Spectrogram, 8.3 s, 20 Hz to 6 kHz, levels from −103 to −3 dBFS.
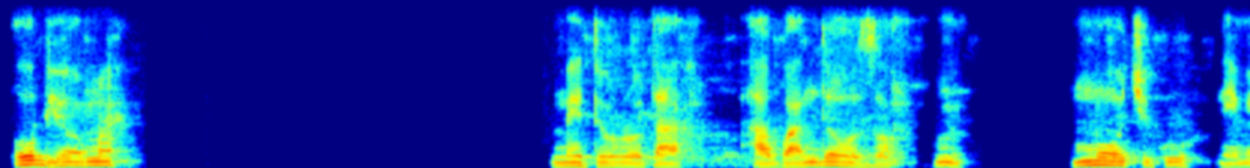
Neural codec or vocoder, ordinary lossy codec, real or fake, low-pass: vocoder, 22.05 kHz, 80 mel bands, Vocos; Opus, 24 kbps; fake; 5.4 kHz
